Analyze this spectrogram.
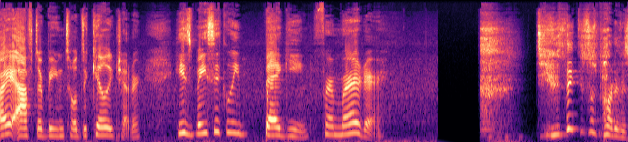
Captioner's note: gasp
